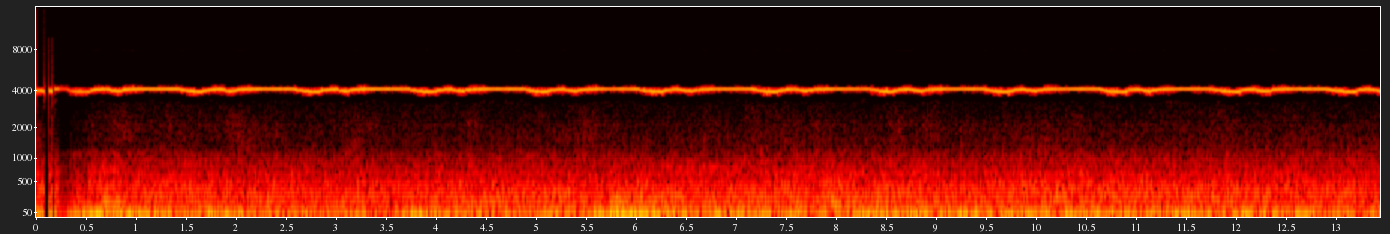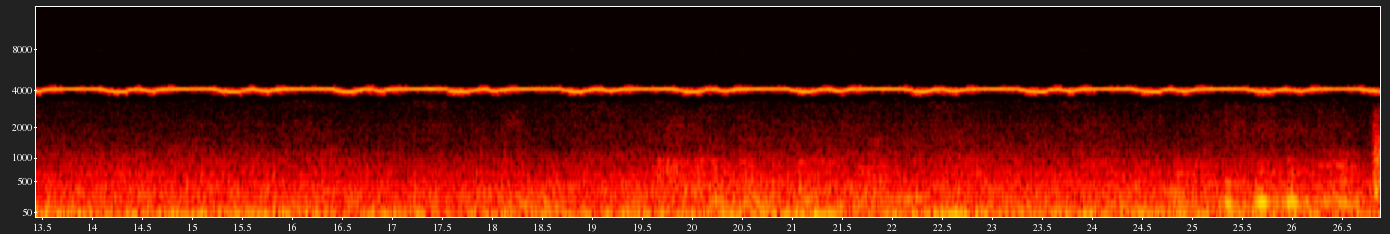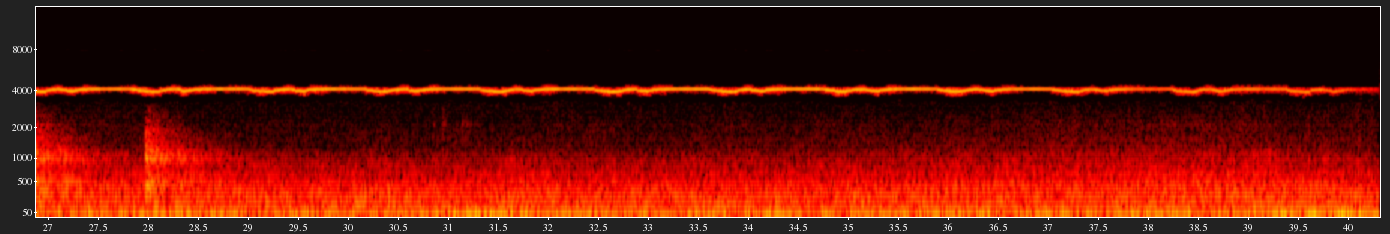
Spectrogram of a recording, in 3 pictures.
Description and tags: Even lower pitch mosquito sound
This is a version of the sound that (if you're over 25) you CAN hear. It's called Mosquito. They've been using it as a silent deterrent in the UK to clear streets of teenagers... Hmmmm. Makes you wonder. Not a great sound sample, but horrible to listen to and a reminder to us all of the power of sound. And the invisibility of it. kj
teenager, mosquito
